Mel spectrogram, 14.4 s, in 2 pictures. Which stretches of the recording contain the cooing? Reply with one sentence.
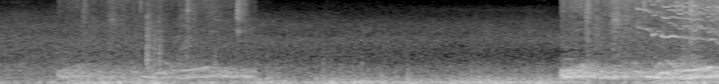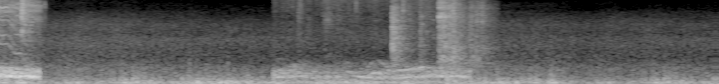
The cooing can be heard from 0.6 to 2.6 s, from 5.7 to 7.7 s and from 9.9 to 11.9 s.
